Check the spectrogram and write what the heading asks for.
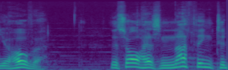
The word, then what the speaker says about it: Jehovah: But since tradition forbid the verbal pronunciation of the name, rabbis in the 16th century pronounced the consonants yad vad with the vowels of Adonai or Lord, resulting in Yhovah.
